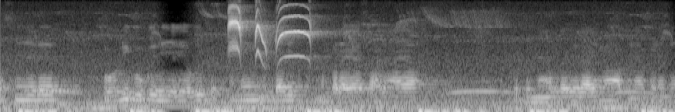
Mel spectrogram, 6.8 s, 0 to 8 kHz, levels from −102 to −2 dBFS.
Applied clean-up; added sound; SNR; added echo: none; Bird; -4 dB; reverberation time 0.9 s.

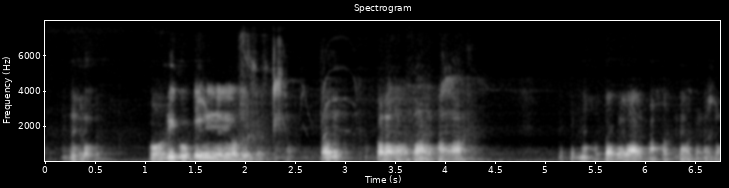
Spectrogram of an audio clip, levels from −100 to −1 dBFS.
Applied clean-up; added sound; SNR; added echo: neural mask model DeepFilterNet 3.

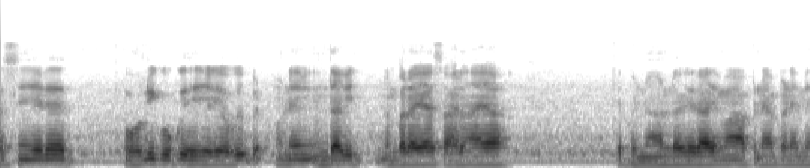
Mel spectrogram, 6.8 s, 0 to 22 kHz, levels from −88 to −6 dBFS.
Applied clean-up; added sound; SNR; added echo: none; none; none; none.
